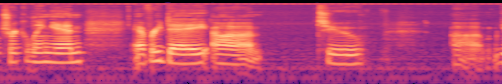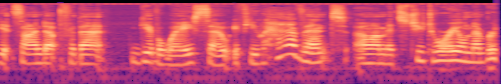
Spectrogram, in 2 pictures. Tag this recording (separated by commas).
Speech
